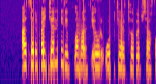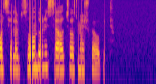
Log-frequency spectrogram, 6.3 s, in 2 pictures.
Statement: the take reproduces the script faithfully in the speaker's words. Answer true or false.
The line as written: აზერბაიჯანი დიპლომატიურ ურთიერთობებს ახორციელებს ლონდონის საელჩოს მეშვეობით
true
